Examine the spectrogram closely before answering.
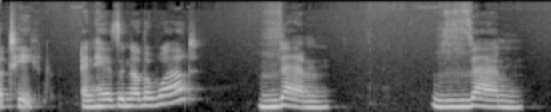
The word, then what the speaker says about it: them: Make sure that you're just sliding your tongue forward.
